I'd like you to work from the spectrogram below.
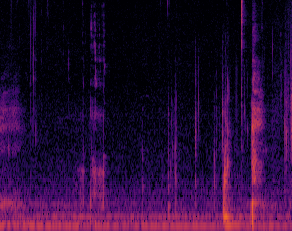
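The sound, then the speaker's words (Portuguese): Someone drinks water: quiet lip and mouth clicks, then two distinct gulping swallows near the end, with no talking. “Água. Vou. Pá, vai ter que ser.”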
